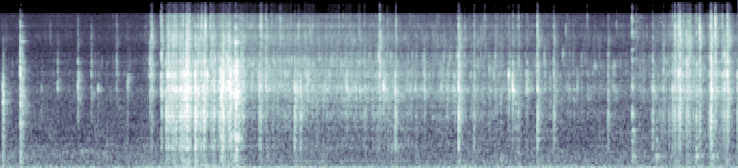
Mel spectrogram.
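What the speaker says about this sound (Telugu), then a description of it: "ఇప్పుడు నేను ఇందులోకి కరివేపాకు కొంచెం కట్ చేసి వేసుకుంటున్నాను" Curry leaves sizzle and crackle in hot tempering oil, with a loud burst of spattering around the second second, then a steady frying hiss marked by sharp pops and stirring clinks.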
